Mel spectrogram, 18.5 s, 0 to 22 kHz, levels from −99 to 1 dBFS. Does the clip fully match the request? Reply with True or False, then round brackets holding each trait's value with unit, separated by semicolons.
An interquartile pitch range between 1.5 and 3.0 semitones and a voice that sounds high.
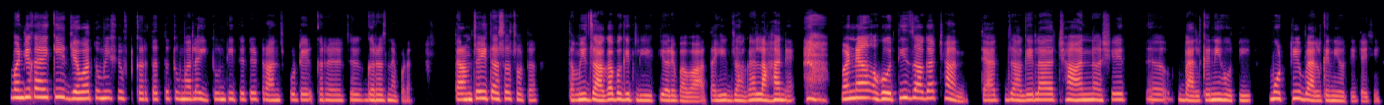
False (3.5 semitones; 210 Hz)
